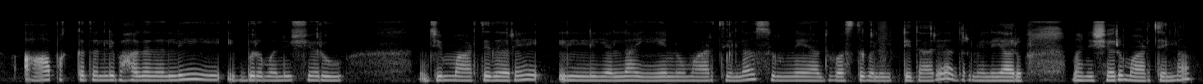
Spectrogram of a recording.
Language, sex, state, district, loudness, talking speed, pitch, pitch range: Kannada, female, Karnataka, Bellary, -30 LUFS, 110 wpm, 190 Hz, 180-205 Hz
